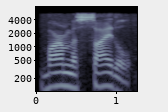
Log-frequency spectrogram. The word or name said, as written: Barmecidal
